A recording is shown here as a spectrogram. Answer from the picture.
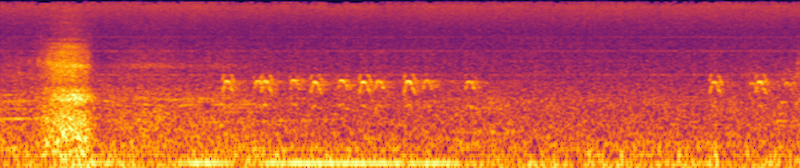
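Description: Faint bird calls: runs of short, quick notes, one about two seconds in and another near the end, over a low steady hum. A brief whoosh about half a second in is the loudest sound.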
